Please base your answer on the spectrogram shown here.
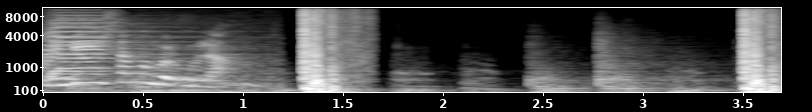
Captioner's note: slam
